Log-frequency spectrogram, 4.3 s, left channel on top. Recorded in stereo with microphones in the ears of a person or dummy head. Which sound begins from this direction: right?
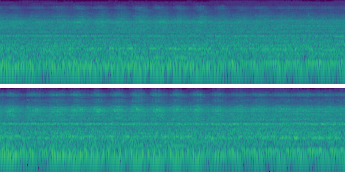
An engine running, at 0.0 s.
